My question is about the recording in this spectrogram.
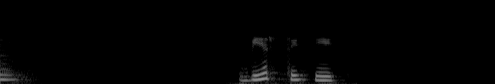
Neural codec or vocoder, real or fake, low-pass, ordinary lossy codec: codec, 16 kHz, about 1 kbps, DyCAST, with the encoder's durations; fake; 3.6 kHz; none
